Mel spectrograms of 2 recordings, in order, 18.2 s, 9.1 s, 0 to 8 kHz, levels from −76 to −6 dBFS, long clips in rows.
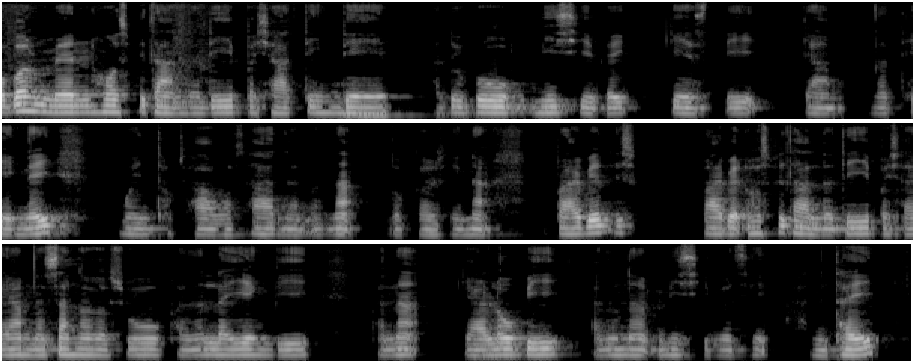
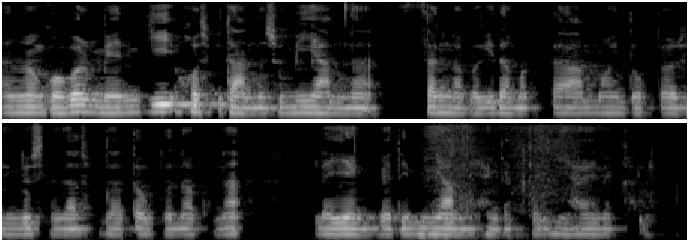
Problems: background sounds at intervals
